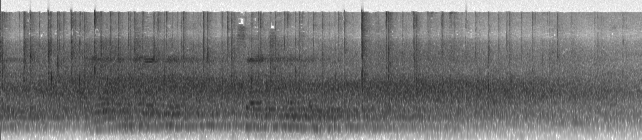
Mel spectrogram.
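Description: Spectators applauding, with voices mixed in; the clapping dies down near the end.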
